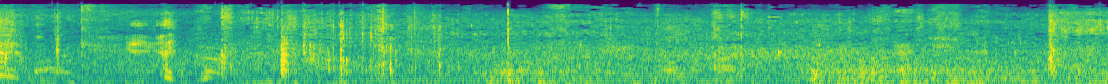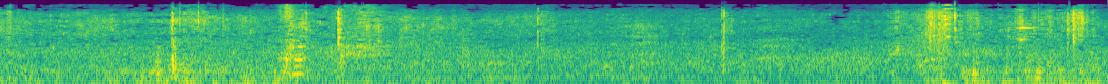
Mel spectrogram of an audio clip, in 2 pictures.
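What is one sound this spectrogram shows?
Hands scrape and grip on rock.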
